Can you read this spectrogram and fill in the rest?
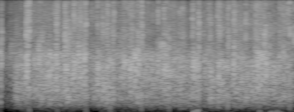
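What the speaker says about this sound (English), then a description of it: "So a quick round of applause for them." At a city commission meeting, a small audience gives a short round of applause, with dense, lively clapping close by that carries on through the whole moment.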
